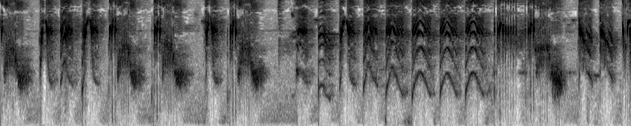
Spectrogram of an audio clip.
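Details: A Timor red-eyed bird delivers rhythmic bursts of harsh, high chatter, followed by a neat series of rising-and-falling looped whistles repeated about three times a second.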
